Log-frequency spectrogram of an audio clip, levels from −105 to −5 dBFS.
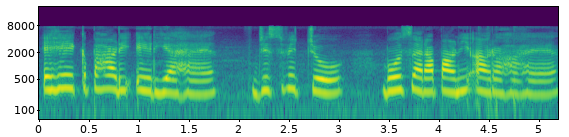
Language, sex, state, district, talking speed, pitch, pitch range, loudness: Punjabi, female, Punjab, Kapurthala, 150 wpm, 265 Hz, 245-285 Hz, -17 LUFS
